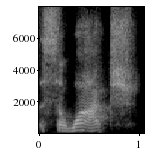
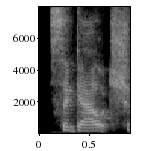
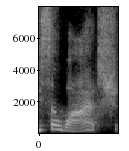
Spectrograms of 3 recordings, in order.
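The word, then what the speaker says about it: Saguache: of the town and it is actually pronounced as sawatch not sagouche or segoche like i was pronouncing it so it's so watch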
